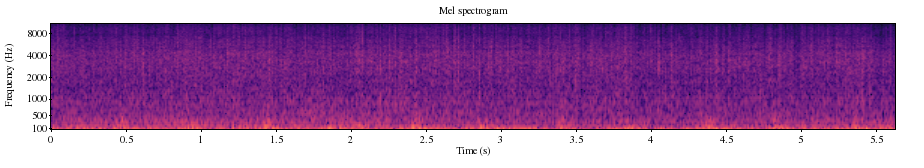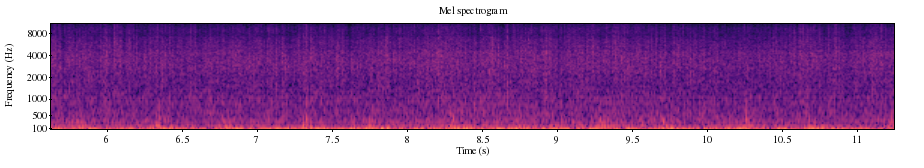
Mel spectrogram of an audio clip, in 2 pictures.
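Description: Heavy rain falling on a moving car, heard from inside the cabin as a steady hiss together with the wet road, over a steady low rumble from the car on the road.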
